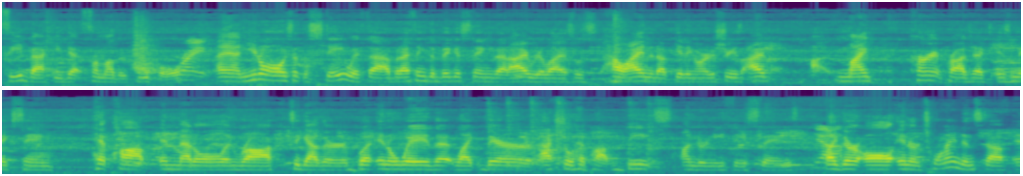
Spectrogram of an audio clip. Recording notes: Don't mind the coffee shop noises. This conversation happened to have some coffee grinding and doors squeaks as sound effects to add to the experience!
